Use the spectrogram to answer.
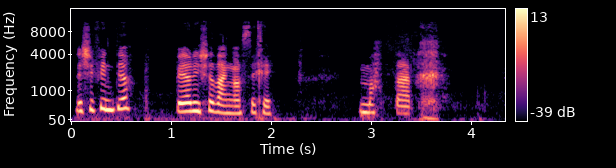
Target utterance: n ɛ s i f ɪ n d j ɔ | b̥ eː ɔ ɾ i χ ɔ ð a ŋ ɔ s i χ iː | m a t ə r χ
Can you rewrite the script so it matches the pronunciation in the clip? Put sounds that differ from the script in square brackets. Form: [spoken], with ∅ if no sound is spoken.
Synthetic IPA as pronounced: n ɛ [ʃ] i f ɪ n d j ɔ | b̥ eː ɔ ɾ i [ʃ] ɔ ð a ŋ ɔ s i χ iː | m a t [a] r χ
